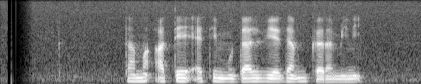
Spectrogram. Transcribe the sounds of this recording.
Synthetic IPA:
t̪aməʔa̰t̪eːʔæt̪imud̪alʋiəd̪amkəɾəmini

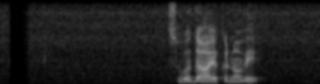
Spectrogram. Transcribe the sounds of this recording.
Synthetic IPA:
suʋəd̪aːjəkənoʋe

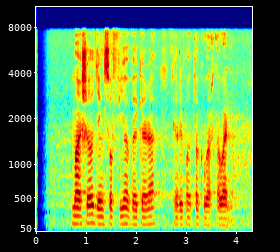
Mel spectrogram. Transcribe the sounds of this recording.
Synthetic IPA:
maʃald͡ʒəŋsofiavɛɡəɾakəɾifɔt̪ɔkəwart̪awan

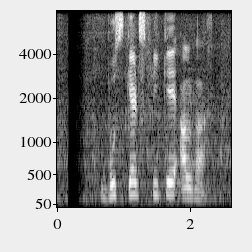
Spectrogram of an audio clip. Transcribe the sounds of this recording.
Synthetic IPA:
buskeʈspikeʔalbʱa

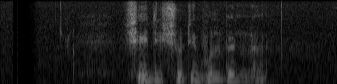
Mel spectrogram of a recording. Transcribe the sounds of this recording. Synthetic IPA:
ʃejd̪ɾiʃːoʈibʱulbenːa

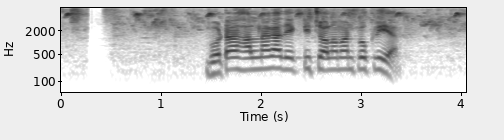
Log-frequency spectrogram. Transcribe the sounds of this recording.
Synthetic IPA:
boʈaɾɦalnaɡad̪ek̚ʈit͡ɕɔlomanpɾokɾija̰

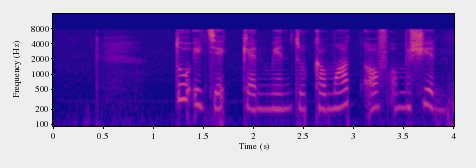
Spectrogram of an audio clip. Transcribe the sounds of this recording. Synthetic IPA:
t̪uʔid͡ʒɪkːɛ̃nmĩnt̪ukamat̪̚ɔfə̰məʃĩn

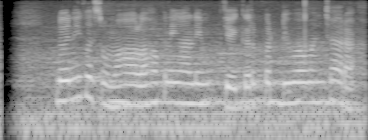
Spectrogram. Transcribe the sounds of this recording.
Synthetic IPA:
donikɔsumaɦɔlɔɦɔk̚niŋalid͡ʒɛɡərkərdiwawaɲt͡ʃaɾa

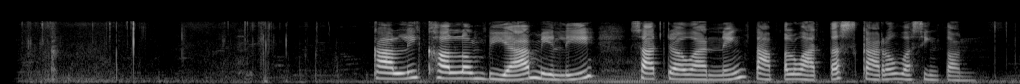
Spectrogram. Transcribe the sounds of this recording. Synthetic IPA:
kalikʰolombiamilisaɖ̥a̤wanɪŋt̪apəlwat̪əskaɾowasiŋt̪ɔn

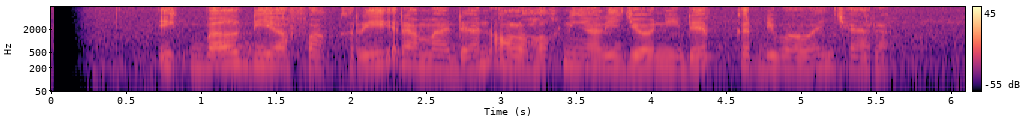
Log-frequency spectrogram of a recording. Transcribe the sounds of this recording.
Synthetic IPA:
ʔik̚baldiafakɾiɾamadanɔ̰lɔɦɔk̚niŋalid͡ʒɔwnidɛp̚kɨrdiwawaɲt͡ʃaɾa

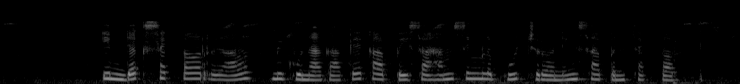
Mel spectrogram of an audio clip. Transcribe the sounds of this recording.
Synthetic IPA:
ʔindɛksːɛk̚t̪oɾealmiɡ̥ṳnakakekab̥ɛ̤hsaɦamsɪŋləb̥ṳd̥ʒ̥ɾonɪŋsab̥ə̤nsɛk̚t̪ɔr

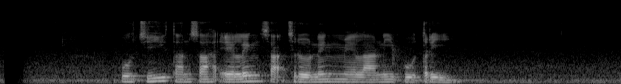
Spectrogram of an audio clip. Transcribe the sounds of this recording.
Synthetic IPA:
pud̥ʒ̥i̤t̪ansaɦelɪŋsa̰ʔd̥ʒ̥ɾo̤nɪŋmelaniput̪ɾi

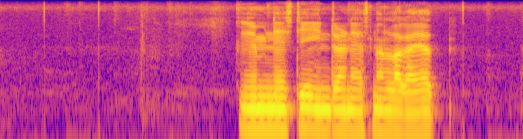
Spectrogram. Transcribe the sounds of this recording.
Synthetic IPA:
eminesʈiiɳʈʌrnesnʌlːʌɡajʌt̪̚

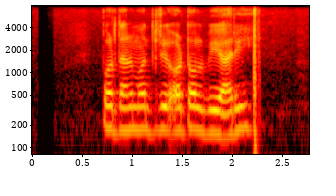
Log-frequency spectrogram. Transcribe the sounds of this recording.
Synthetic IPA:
prʌd̪ʱanmʌnt̪riʔʌʈʌlbiɦaɾi

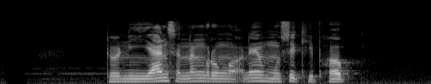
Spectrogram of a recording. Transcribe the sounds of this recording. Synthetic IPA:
d̪̥o̤nijansənəŋruŋɔʔnemusɪkhip̚hɔp̚

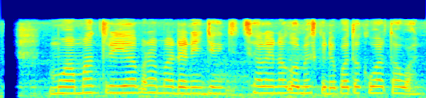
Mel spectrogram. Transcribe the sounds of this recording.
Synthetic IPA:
muɦamat̪t̪ɾiamramadanid͡ʒɨŋsalɛnaɡɔmɛskədapat̪ɔkəwart̪awan

